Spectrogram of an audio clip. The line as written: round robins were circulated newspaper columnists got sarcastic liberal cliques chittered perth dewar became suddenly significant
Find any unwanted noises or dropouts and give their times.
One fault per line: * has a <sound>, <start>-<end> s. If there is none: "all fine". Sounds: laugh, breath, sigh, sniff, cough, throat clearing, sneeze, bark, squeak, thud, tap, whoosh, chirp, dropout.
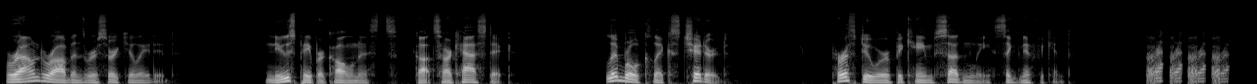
* has a laugh, 11.5-12.3 s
